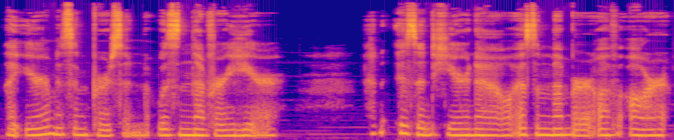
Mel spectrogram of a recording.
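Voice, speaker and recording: Woman playing a slow, husky, regal vampire queen. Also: fairly low pitch, a little mellow, full character voice. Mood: matter-of-fact. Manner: imperious, measured, formal. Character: regal, composed, proud vampire queen, protective of her colony. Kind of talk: ASMR roleplay, scripted second-person acting. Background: background music.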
